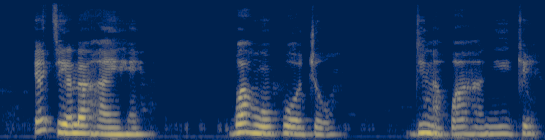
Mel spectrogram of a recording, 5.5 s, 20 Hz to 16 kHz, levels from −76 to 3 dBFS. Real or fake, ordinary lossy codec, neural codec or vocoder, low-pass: fake; none; codec, 44.1 kHz, 2.6 kbps, SNAC; 14.4 kHz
